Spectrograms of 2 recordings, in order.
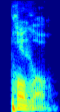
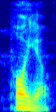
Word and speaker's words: pollo: Polo. No, well, no L's, but yeah, they're silent. Pollo.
